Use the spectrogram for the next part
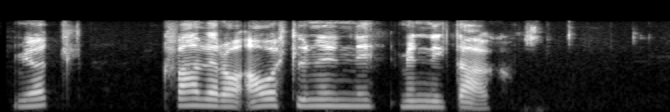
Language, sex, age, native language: Icelandic, female, 80-89, Icelandic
